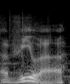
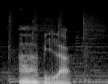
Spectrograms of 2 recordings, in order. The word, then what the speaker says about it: Ávila: His name was pronounced Avila with the accent on the second syllable when it should have been Ávila.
